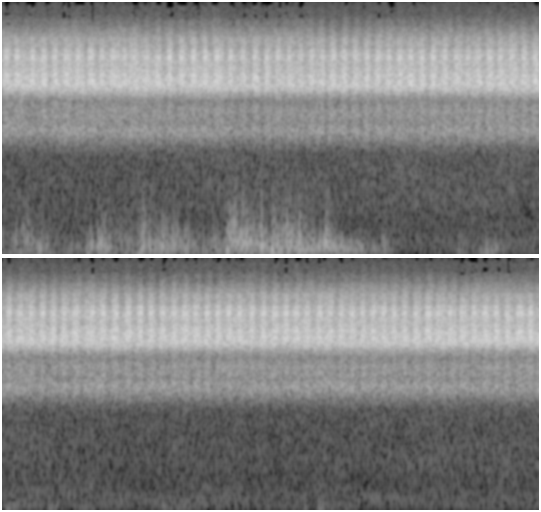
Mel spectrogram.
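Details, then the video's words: Massed cicadas on the hillside above the harbour of Bandol, Var, southern France by the Mediterranean: a long, even, high buzzing drone with a fast regular pulse, a low gusty rumble in the first seconds, then only the insects. "accompagné par le champ des cigales"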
